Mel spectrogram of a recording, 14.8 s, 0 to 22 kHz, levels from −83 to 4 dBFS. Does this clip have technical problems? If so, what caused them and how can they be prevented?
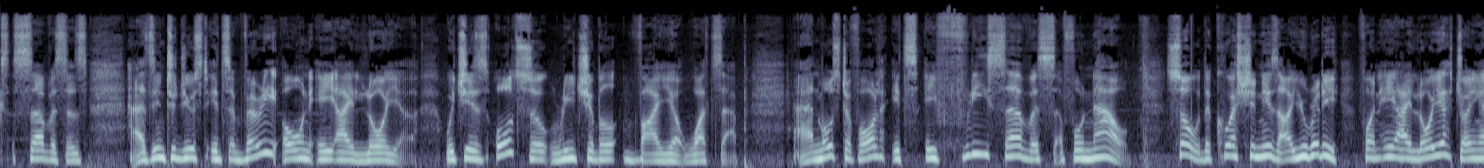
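Yes. There is clock drift between sender and receiver. The sender's audio clock runs roughly one and a half percent slow, so the receiver's jitter buffer keeps draining and the receiver has to compensate throughout the clip, producing small recurring hiccups at uneven intervals rather than one clean break. To prevent this, lock both ends to a common clock reference or use adaptive resampling that tracks the sender's rate smoothly.

Repeated timing corrections run from 0.86 s to 14.81 s. Because the slow sender underfeeds the buffer, the receiver keeps repeating short pieces, all in the same direction, adding around a fifth of a second in total. The audio plays at about 99% speed. To prevent this, replace discrete piece repetition with continuous, inaudible resampling.

A short stall from a late packet occurs at 7.82 to 7.88 s. 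A packet missed its deadline, the buffer ran empty, and the receiver stretched the last sound by 30 ms until the packet arrived, then continued from the same place. Nothing is lost, but that moment is held slightly too long, raising the delay by 30 ms. To prevent this, keep a little more jitter-buffer headroom so occasional late packets arrive before they are needed.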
